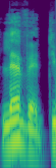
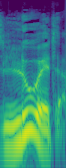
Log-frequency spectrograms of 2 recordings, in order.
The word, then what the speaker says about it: Levitt: Richtig, Levitt. Die meisten Leute sprechen ihn als Lewitt aus, aber er wird Levitt ausgesprochen.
